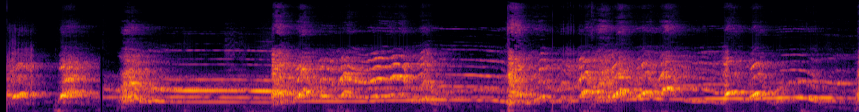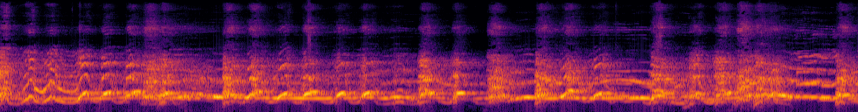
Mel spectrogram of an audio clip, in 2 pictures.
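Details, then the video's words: Several Siberian Huskies howl together as a 'choir' singing for their owner at home; after a few short opening yelps, long wavering overlapping howls rise and fall in layered tones, continuing without pause to the end. "the HUSKY CHOIR SINGS a SONG for DAD"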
